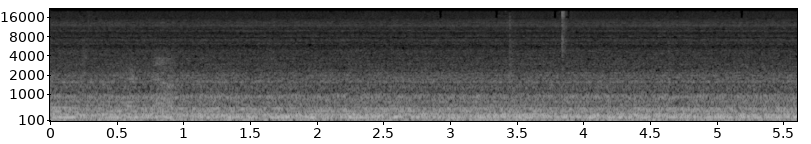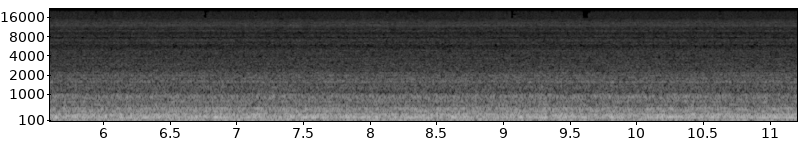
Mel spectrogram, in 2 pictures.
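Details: Old Goodman gas furnace around shutdown, owner notes popping as it shuts off: steady, even burner and blower hum with no pops, rattles or surges in this clip; running normally.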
